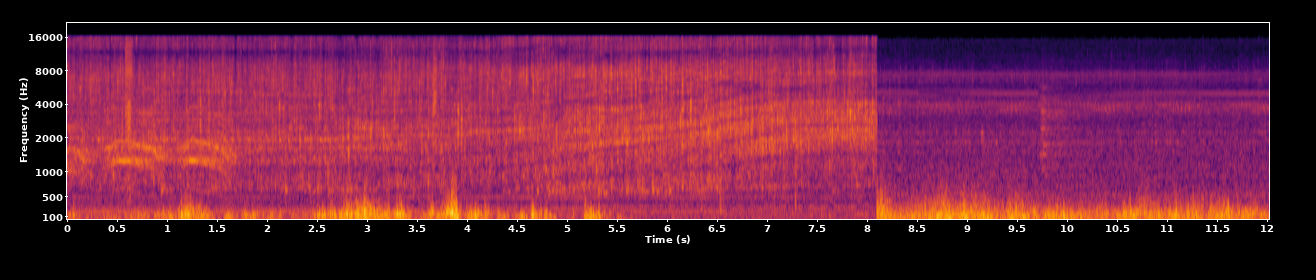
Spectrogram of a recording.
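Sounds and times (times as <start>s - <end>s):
water trickling into stone basin: 0.0s - 8.1s.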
